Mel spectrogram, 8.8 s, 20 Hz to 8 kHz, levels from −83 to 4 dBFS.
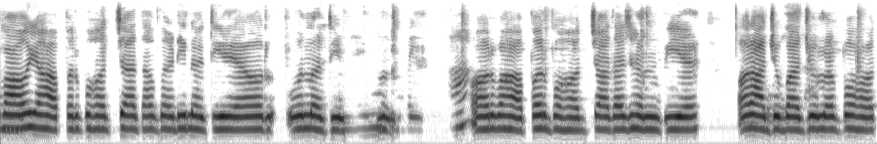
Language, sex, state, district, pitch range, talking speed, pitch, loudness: Hindi, female, Maharashtra, Nagpur, 230-240 Hz, 170 wpm, 235 Hz, -17 LUFS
